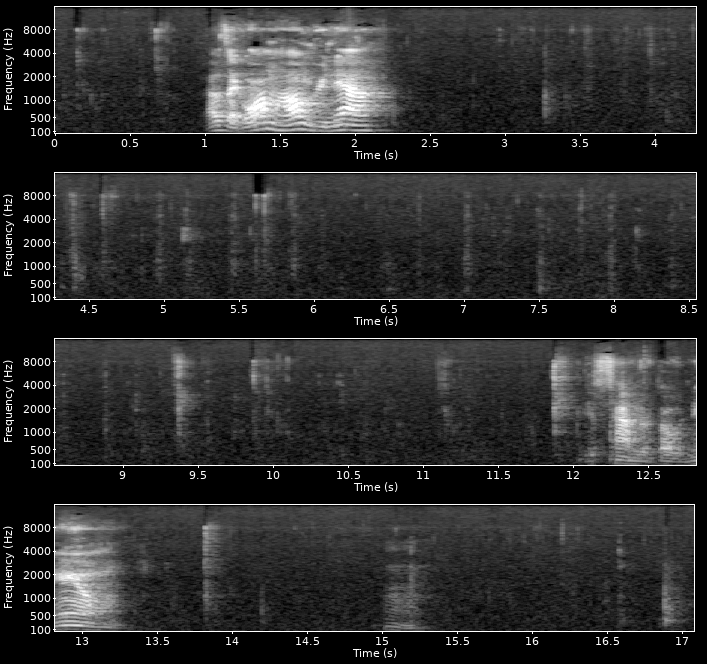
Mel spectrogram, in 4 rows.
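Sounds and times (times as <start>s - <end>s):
mouth clicks and smacks chewing: 0.0s - 1.0s, 2.8s - 12.1s, 13.4s - 14.1s.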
